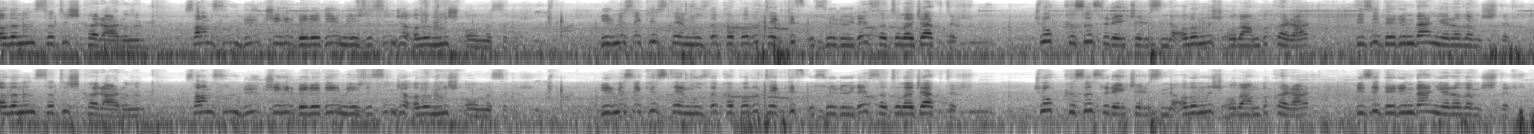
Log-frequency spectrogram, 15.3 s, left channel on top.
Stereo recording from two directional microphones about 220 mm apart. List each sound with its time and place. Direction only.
0.0 s a woman's voice: 35° left (ahead or behind)
2.6 s speech: 35° left (ahead or behind)
6.0 s a woman's voice: 20° left (ahead or behind); by 14.8 s centre (ahead or behind)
